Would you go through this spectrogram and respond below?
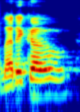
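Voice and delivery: lightly lilting movie-heroine line; a hint of a Disney princess; Elsa. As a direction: softly echo a film song with a rising end. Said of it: "like Elsa in Frozen".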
